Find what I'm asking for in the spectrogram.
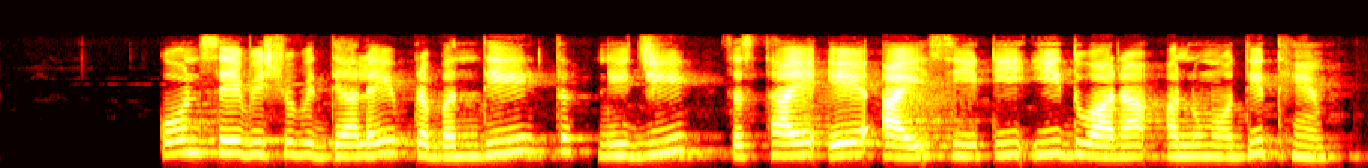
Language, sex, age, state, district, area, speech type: Hindi, female, 18-30, Madhya Pradesh, Ujjain, rural, read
